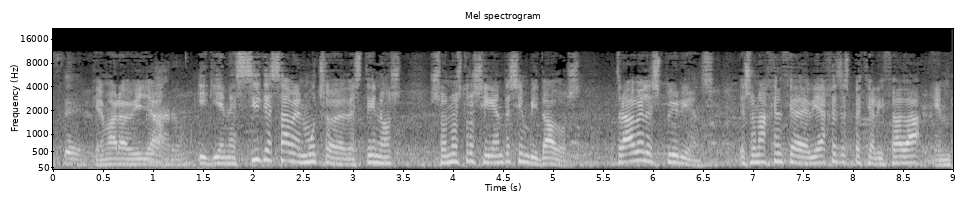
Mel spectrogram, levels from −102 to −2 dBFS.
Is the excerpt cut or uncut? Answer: cut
